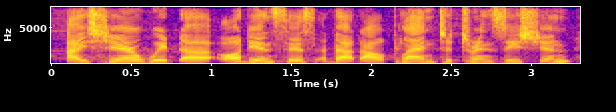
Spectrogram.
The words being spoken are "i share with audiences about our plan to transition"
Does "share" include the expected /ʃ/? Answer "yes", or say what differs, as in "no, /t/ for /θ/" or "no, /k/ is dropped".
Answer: yes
